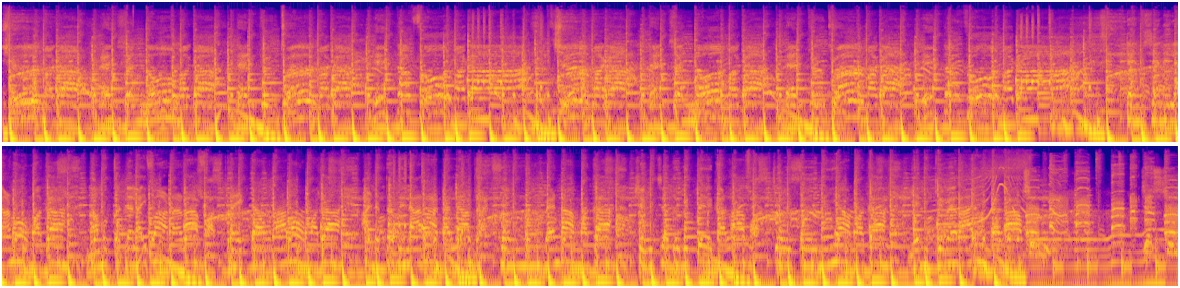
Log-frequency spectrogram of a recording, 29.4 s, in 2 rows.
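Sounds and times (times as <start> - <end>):
chill BGM ringtone: 0.0 - 29.3.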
